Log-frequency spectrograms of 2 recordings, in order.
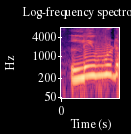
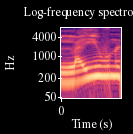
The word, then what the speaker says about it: live: LIVE அப்படிங்கிறது 2 விதமான உச்சரிப்புகள் இருக்குது. அதை லைவ்னு நீங்கள் உச்சரிச்சிங்கன்னா அதுக்கு பேர் நவுன், லிவ் அப்படின்னு உச்சரிச்சிங்கன்னா அதுக்கு பேர் வெர்பு. கிளியர் நினைக்கிறேன்.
